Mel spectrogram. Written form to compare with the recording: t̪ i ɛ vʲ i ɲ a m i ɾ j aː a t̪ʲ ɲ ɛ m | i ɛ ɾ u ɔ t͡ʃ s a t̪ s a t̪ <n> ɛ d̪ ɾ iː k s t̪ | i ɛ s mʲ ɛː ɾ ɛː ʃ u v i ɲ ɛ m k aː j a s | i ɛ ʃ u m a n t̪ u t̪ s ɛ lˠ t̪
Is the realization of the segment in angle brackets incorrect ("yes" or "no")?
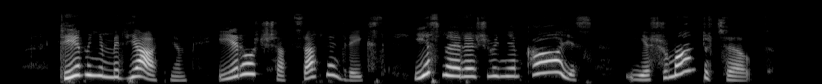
no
